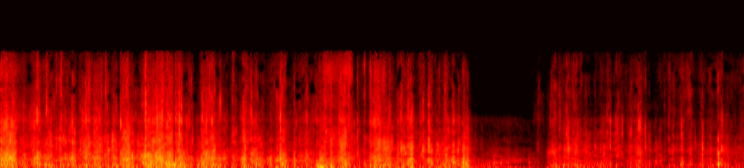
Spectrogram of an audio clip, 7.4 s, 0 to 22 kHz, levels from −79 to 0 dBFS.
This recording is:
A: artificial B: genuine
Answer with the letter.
A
